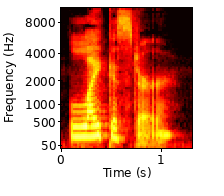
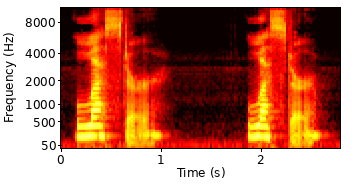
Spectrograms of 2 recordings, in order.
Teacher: Two syllables only. The i disappears entirely.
